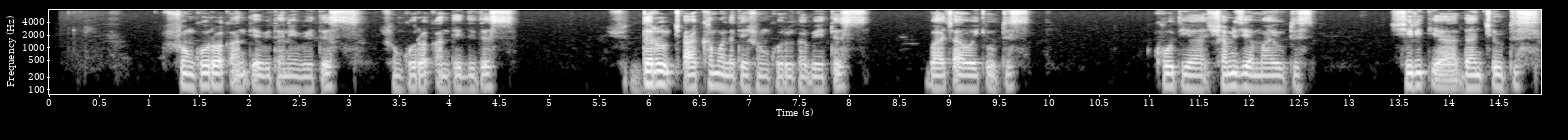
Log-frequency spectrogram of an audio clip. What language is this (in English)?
Wolaytta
